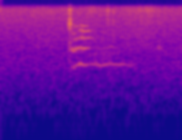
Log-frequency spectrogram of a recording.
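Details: Persik, a pet cat indoors, answering his owner's request to say "kva" with one short meow, a brief bright call of about half a second that falls slightly in pitch, against a steady hiss.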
